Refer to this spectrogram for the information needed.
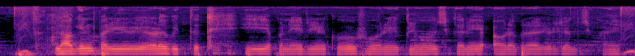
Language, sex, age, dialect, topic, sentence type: Hindi, male, 36-40, Awadhi Bundeli, banking, statement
